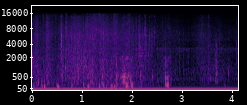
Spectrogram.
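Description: A horse snorts.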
